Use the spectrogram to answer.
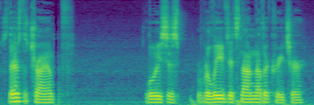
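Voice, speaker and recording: A man's voice: on the low side, fairly even intonation, moderate pace. A young man with a sore throat, casually talking through a card game match over the footage, thinking aloud with lots of "like" and "you know". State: sore throat, coming down with a cold. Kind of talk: casual video commentary.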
